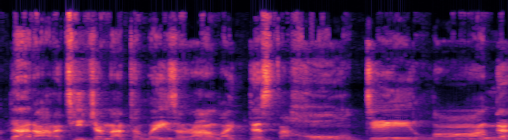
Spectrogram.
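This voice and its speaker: A man's voice: a little high, normal speed, creaky, bright, forceful tone, slight background noise, pitched above the performer's own voice, heavily acted. A man voicing a fat, greedy aunt who schemes and bosses a boy around. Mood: scheming.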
